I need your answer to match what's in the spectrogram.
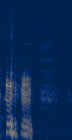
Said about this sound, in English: There's a slight pause, and then there's almost like a different voice takes over, darker, more unhealthy voice. There's a large cough.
